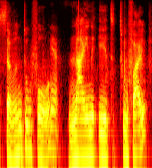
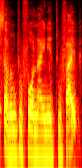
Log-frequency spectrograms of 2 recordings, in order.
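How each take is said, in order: First: The number is said slowly and deliberately. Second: The number is said at normal quick speed.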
